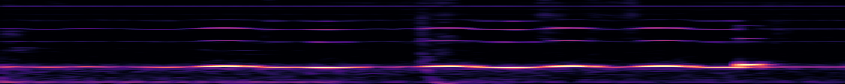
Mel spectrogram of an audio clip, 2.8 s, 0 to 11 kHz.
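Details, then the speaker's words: Modified Minelab GPX 5000 while the cable is twisted and wiggled: a wavering steady tone is broken by a sharp click and a beep, then it resets. A stressed Mylar/connector is dropping out and remaking and needs replacing. "oh there it goes It beeped here it beep yeah and it went to like a Mumble mode and reset that's because uh I've I've stressed a myar out too much on this and I really need to replace it"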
